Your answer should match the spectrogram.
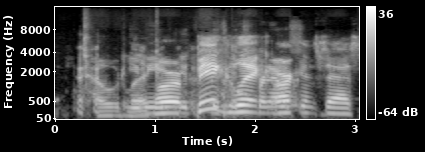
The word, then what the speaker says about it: Arkansas: Toad Lick or Big Lick, Arkansas. It's pronounced Arkansas.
